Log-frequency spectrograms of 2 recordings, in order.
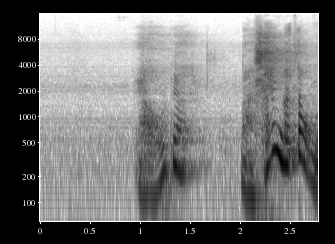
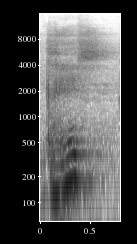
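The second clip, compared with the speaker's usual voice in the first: soft inner voice; 6 dB quieter than usual. Retold or imitated. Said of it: "Dia bilang gini".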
